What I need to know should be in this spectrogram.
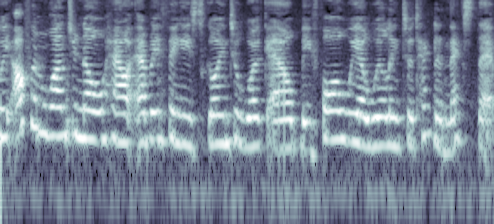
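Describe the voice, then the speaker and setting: Speaking with a Vietnamese accent, a woman has a high pitch and a bright, sharp tone. She keeps a moderate pace with ordinary pitch variation. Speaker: dentist. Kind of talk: personal reflection monologue.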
